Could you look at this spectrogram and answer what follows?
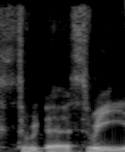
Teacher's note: A lot of Danish people will take the easy way out and just say free. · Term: th sound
